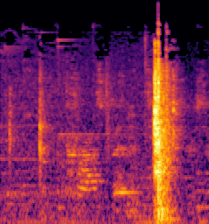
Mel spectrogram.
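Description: A wooden door knocking once, a sharp, loud bang about one and a half seconds in, as the doors are handled.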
